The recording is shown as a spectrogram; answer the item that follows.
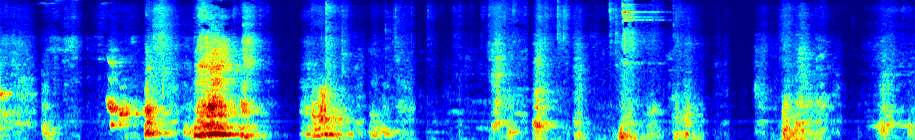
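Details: Playful scuffle between a Golden Retriever and its mother, full of continuous snarling growls and huffs in irregular bursts, a louder rasping growl early on, then shorter grumbles toward the end.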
